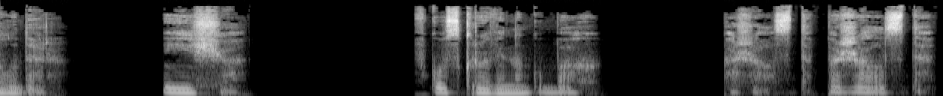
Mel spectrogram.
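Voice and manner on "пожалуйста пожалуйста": breathless whispered begging; whispered plea. Acted. Beaten girl silently begs help to come: whispered plea. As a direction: whisper it like a prayer.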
